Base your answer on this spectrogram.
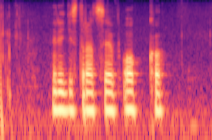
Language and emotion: Russian, neutral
